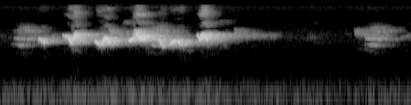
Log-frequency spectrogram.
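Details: Scarlet tanager (Piranga olivacea), an interior-forest species of large mixed or deciduous woods, singing a fast string of hoarse, burry phrases like a robin with a sore throat, then a brief pause and another faint phrase; low hum beneath.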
